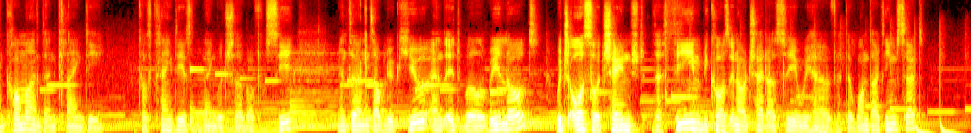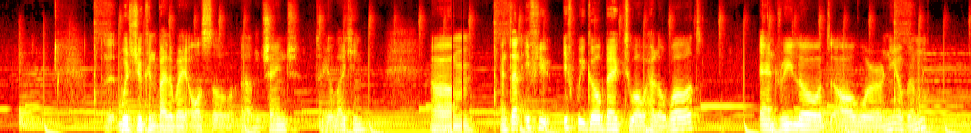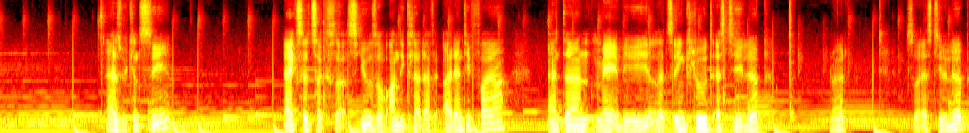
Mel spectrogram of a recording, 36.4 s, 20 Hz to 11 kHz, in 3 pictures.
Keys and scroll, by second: 0.0-1.2 typing, 1.6 Left, 1.9 Right, 2.3 Left, 2.7 Right, 3.5 Escape, 3.9-5.5 typing, 5.8 Right, 6.8 Escape, 17.8 super+a, 20.7 Escape, 20.9 Escape, 20.9-23.9 typing, 24.1 Return, 24.6 ctrl+n, 25.4 Return, 26.0 i, 26.8 Down, 27.0 Down, 27.1 Down, 27.3 Down, 27.7 Escape, 27.9-28.6 typing, 30.4-36.3 typing, 34.0 Right, 34.3 Right, 35.0 Right.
